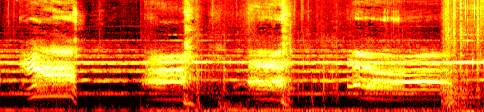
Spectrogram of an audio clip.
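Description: A man groaning and crying out in strain and pain, four drawn-out groans, over a film score of sustained tones.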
